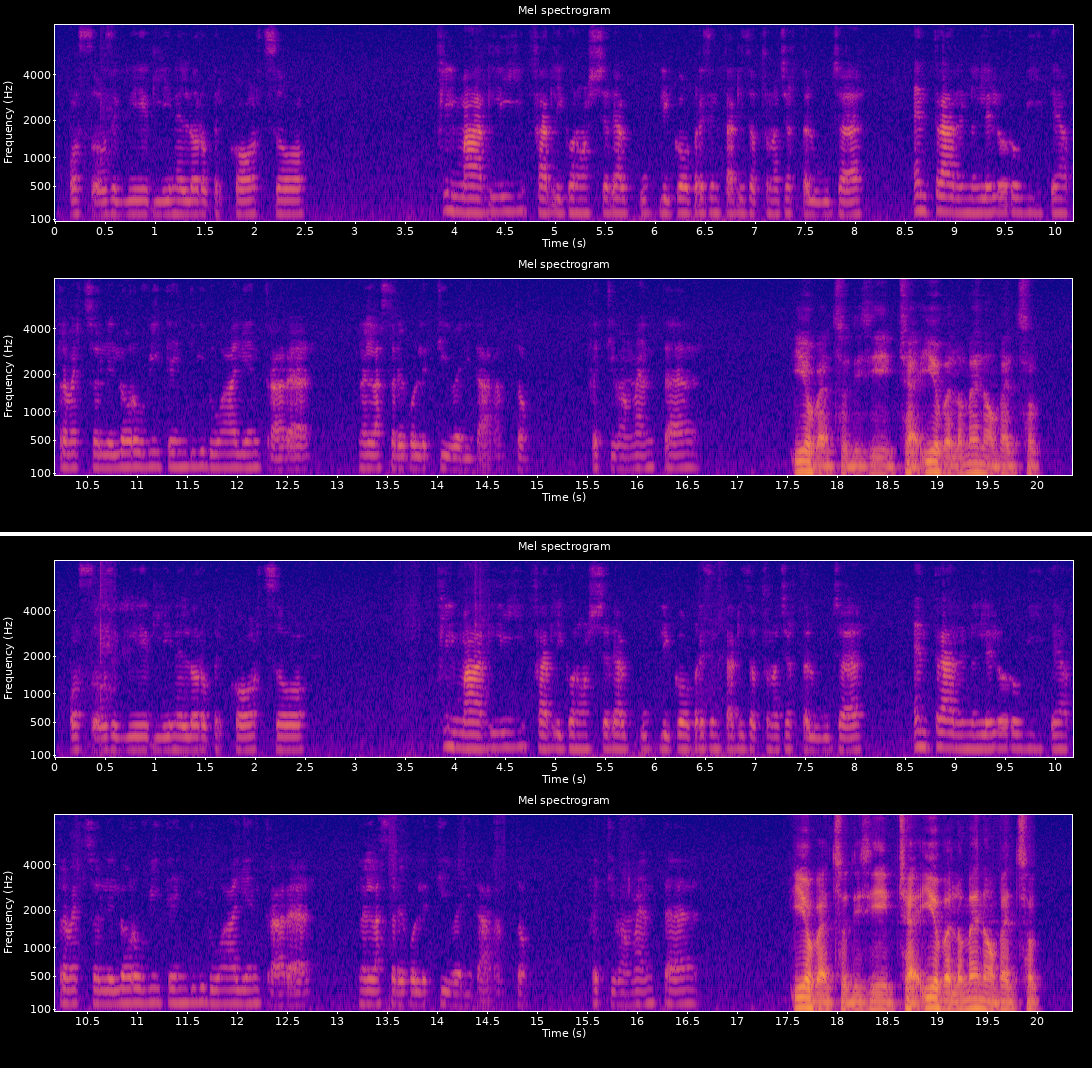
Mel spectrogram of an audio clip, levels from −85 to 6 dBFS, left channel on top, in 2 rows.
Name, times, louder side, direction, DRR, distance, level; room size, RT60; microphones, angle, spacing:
voice 1, 0.1-2.5 3.8-8.1 8.6-12.8 13.2-14.9 15.5-16.6, equal, 15° left, 0.8 m, -37 dB
voice 2, 17.5-20.0, right 5 dB, 80° right, 0.5 m, -24 dB
5.2 x 2.1 x 3.2 m
head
